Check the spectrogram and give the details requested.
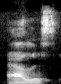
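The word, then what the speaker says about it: ALYSS: ejemplo la escritura de la salida a L y SS se pronuncia Álex en inglés las estrellas en el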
